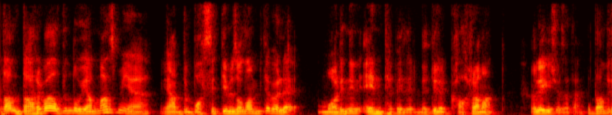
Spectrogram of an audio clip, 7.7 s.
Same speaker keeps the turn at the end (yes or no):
no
